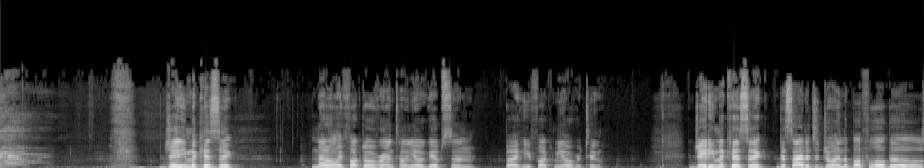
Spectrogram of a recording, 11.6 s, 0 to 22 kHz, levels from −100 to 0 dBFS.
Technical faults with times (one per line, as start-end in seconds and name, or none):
0.00-11.55 MP2 compression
